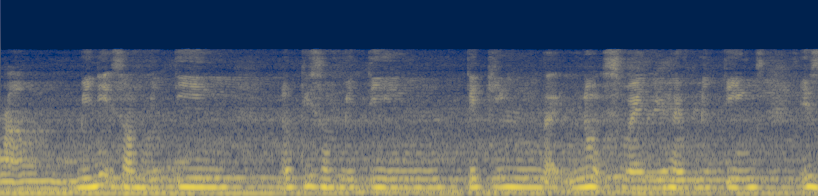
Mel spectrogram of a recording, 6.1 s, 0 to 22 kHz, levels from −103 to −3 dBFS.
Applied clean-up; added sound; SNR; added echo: none; none; none; reverberation time 2.4 s.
